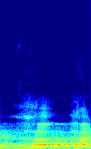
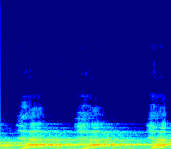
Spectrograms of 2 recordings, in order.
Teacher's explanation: kemudian ha di bawah tenggorokan. Ha ada anginnya.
